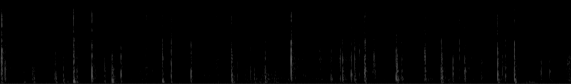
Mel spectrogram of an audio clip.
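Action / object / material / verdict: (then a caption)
tap / plastic case of markers / plastic / none. Long nails tap the caps of dual-tip markers and the clear plastic case holding them upright, making about eighteen short, crisp clicks at an uneven, gentle pace. Each tap is a dry, bright tick that dies away almost instantly over a quiet, hissy background.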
